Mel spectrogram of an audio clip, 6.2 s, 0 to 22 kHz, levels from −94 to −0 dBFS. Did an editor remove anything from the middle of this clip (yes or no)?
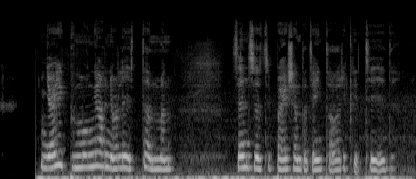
yes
